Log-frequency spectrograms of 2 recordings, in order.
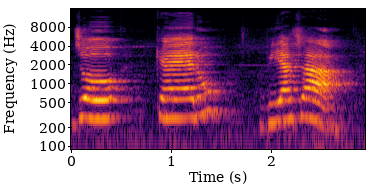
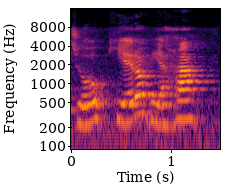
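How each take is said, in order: First: "Eu quero viajar" said slowly and louder, "Eu" as Spanish "yo" with the rest in Portuguese; slow, loud demo of "Eu quero viajar" mixing Spanish "yo" into a Portuguese "quero viajar"; portunhol example. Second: "Eu quero viajar" said slowly in full Spanish as "yo quiero viajar", with a Spanish "j"; slow demo of "Eu quero viajar" pronounced as correct Spanish "yo quiero viajar"; proper Spanish. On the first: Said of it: "exemplo de uma oração em portunhol". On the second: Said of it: "Se eu falasse o espanhol, eu falaria". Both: Shown as a demonstration.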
